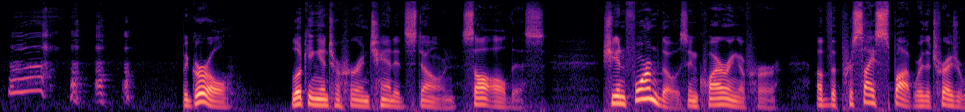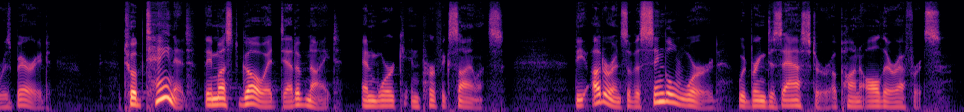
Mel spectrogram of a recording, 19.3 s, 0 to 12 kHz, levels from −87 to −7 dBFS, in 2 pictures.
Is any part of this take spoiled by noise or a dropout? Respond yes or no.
yes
